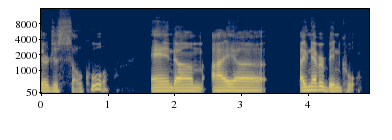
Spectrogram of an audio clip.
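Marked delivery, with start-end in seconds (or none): 0.0-1.0 thick, heavy, dripping mocking sarcasm. Mocking people who are supposedly so cool: heavily sarcastic. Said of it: "with the most sarcasm possible".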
